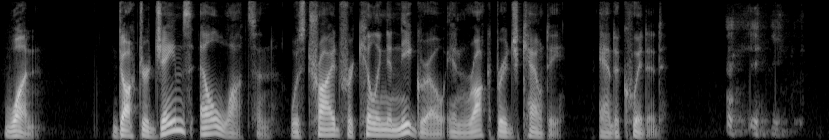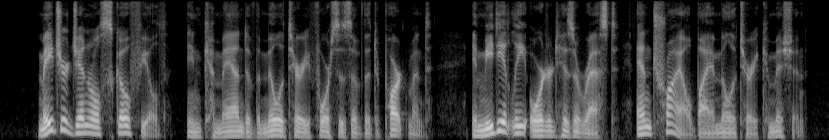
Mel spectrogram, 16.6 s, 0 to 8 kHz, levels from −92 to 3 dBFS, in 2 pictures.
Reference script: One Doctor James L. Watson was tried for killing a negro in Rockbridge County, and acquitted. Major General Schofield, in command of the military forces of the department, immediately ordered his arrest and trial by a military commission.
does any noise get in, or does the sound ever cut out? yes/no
yes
